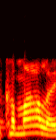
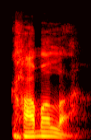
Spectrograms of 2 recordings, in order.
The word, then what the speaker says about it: Kamala: I know what a comma is, and I know what a Kamala is, too. Okay, so you say comma and then say la. Kamala. No, it's Kamala.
